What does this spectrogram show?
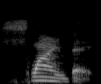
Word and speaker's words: Schweinbeck: sitting down with diana schweinbeck yes you got it right yeah i was gonna ask a lot of people don't say it right so yeah yeah because they assume that h is silent yep exactly gotcha gotcha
